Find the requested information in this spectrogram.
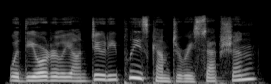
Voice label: Paging Orderly, PA, female, hospital; Pa Announcement; VoiceBox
